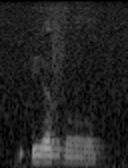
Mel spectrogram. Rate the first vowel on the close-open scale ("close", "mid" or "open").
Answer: close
